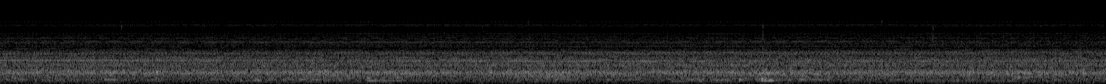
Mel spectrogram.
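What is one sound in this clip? Air bubbles gurgle and rumble steadily underwater.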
